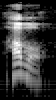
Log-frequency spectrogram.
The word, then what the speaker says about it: Huebel: Rob Hubble. – Hubble. – It's spelled H-U-E-B-E-L. – Right, okay.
